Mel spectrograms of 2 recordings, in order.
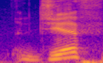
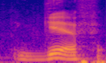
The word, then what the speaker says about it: GIF: gif well that's pronounced gif because it's g like the people that say jeff need to remember that it's not spelled with a j it's spelled with a g thanks for the likes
